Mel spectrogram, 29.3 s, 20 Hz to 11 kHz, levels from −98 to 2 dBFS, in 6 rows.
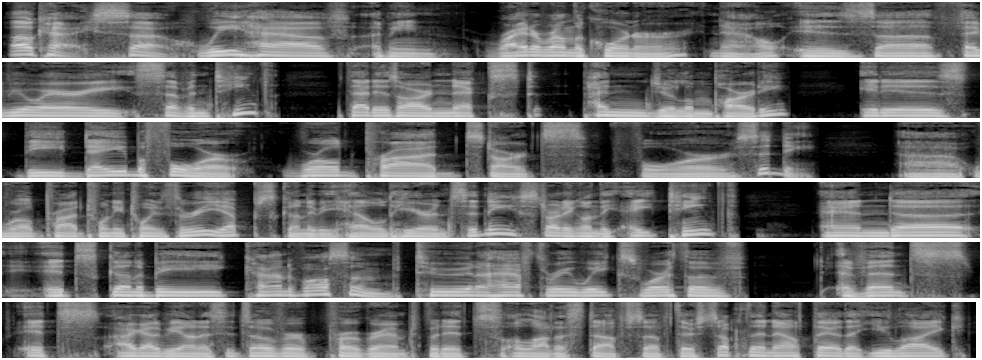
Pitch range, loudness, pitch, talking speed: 110-140 Hz, -25 LUFS, 125 Hz, 180 wpm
